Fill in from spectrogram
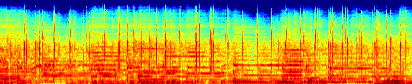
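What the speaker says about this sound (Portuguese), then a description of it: "Dá uma salva de palmas a Jesus" A congregation at an evening church service claps in dense, continuous applause over music, holding a steady level throughout.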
